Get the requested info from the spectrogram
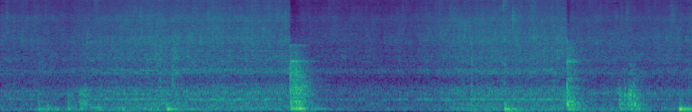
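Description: Food sizzling steadily in a hot pan on the stove, with a few short knocks of kitchen handling.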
